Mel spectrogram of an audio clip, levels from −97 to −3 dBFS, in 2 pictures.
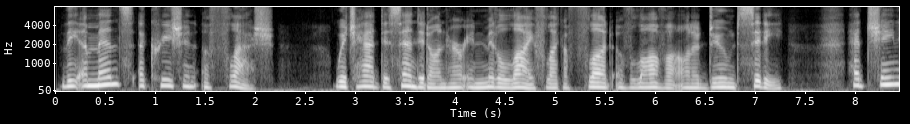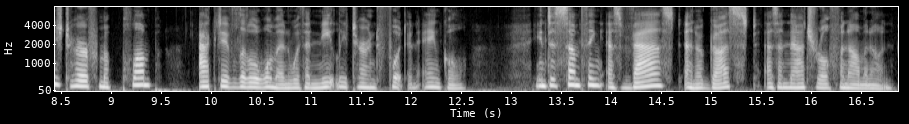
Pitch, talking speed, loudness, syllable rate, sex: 155 Hz, 170 wpm, -19 LUFS, 5.2 syllables/s, female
